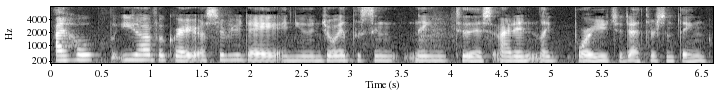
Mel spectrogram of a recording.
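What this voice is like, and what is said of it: Weird, sore-throated voice. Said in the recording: “sorry for my voice sounding weird. I have, like, a sore throat.”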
